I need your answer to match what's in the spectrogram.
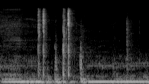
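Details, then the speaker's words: Relay switching heard through speakers connected directly to an MP3 player: steady low mains hum with sharp clicks; moving the player away doesn't help, unplugging the motor's AC power removes it; interference. "once I get rid of the AC power unplugging the motor the sound goes away so it's some kind of interference"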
